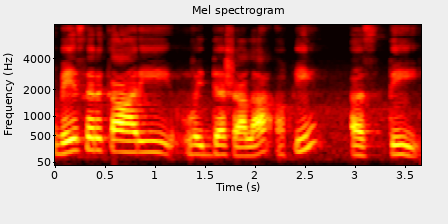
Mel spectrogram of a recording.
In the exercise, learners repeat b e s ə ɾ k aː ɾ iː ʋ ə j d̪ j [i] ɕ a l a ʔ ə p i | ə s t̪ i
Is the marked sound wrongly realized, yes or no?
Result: yes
